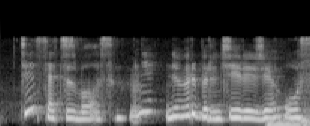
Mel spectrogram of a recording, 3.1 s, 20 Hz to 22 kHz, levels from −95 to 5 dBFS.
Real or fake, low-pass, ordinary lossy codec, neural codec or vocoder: real; 7.2 kHz; none; none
